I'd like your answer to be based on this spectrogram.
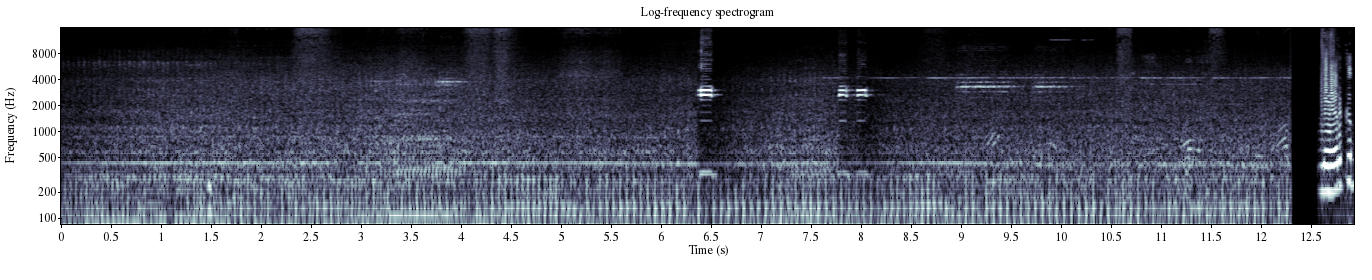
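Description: A Yezdi motorcycle rides a coastal road in South India, giving a continuous engine drone and wind rush that stays steady and close throughout, with a brief cutout near the end.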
